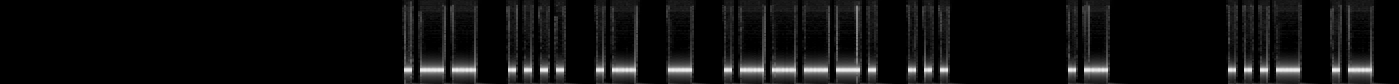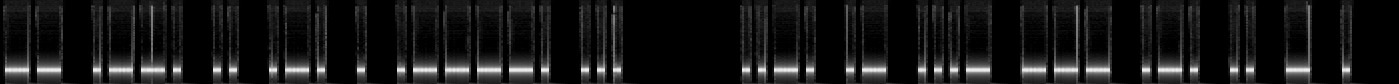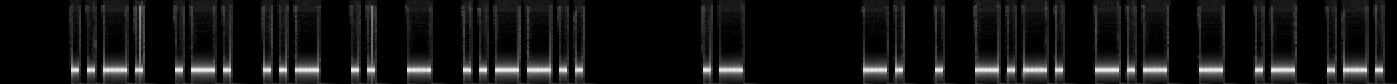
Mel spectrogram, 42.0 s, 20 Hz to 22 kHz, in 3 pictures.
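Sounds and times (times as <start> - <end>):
morse code beeps: 4.0 - 9.5, 10.7 - 11.1, 12.4 - 17.3, 18.1 - 20.2, 21.5 - 27.5, 28.7 - 33.9, 35.0 - 35.5, 36.6 - 41.9.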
